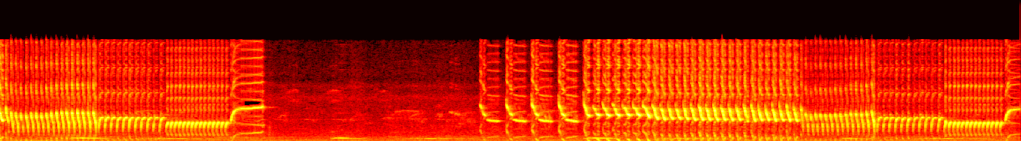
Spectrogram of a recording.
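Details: Green canary tutor song, its 'tembakan' said to stir other canaries: alternating fast buzzy trills at shifting pitch, a sharp upswept whistle, a hushed gap, crisp staccato notes, a loud high rattle, then more rolling trills.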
